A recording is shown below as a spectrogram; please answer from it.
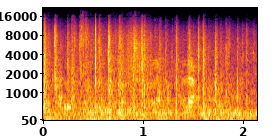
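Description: Pigeons cooing and fluttering close by, soft repeated calls and wing flaps mixed with voices talking in the background.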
